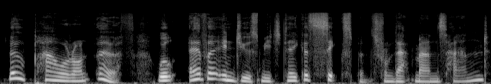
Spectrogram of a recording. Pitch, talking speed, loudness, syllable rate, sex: 170 Hz, 195 wpm, -20 LUFS, 5.1 syllables/s, male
